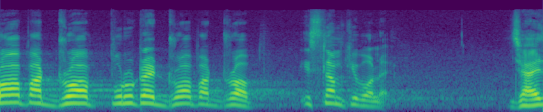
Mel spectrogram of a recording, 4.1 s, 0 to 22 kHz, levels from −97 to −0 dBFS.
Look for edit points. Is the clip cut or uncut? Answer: uncut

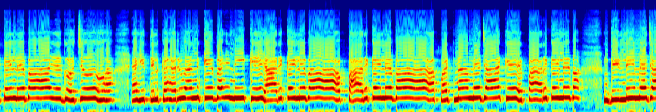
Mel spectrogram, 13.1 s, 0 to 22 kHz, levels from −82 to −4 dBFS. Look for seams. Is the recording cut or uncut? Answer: uncut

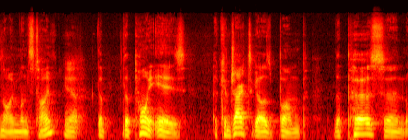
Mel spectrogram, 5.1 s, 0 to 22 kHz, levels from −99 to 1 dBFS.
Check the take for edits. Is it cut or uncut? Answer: uncut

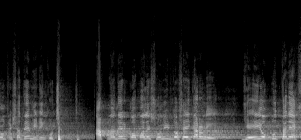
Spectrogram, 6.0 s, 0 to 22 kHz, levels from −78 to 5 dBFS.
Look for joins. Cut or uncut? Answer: cut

